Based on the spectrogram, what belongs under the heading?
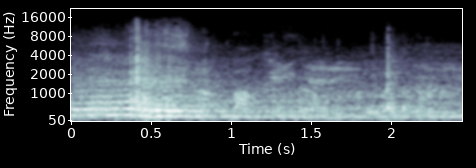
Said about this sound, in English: Listen to that. There go the United Autosport LMP2 cars, skeetering away, skidding, drifting as they pull away from that iconic diagonal position that they line up all the cars on the start-finish straight.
